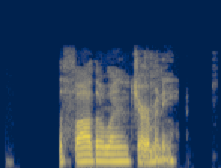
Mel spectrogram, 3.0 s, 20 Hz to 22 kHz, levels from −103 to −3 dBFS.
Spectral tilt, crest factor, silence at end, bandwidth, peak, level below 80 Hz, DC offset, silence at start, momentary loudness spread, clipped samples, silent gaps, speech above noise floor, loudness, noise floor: -7.5 dB/octave; 18 dB; 0.65 s; 7.6 kHz; -2 dBFS; -60 dBFS; under 0.1%; 0.8 s; 15 LU; under 0.1%; none; over 71 dB; -19 LUFS; under -90 dBFS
